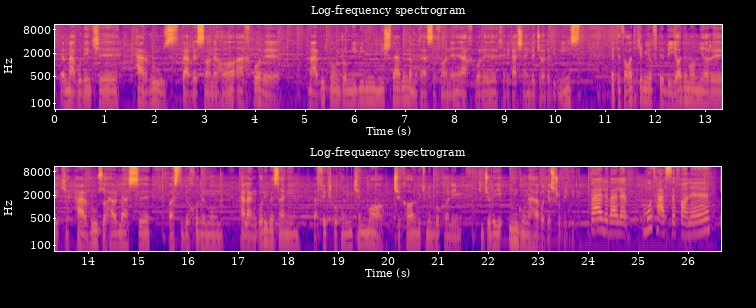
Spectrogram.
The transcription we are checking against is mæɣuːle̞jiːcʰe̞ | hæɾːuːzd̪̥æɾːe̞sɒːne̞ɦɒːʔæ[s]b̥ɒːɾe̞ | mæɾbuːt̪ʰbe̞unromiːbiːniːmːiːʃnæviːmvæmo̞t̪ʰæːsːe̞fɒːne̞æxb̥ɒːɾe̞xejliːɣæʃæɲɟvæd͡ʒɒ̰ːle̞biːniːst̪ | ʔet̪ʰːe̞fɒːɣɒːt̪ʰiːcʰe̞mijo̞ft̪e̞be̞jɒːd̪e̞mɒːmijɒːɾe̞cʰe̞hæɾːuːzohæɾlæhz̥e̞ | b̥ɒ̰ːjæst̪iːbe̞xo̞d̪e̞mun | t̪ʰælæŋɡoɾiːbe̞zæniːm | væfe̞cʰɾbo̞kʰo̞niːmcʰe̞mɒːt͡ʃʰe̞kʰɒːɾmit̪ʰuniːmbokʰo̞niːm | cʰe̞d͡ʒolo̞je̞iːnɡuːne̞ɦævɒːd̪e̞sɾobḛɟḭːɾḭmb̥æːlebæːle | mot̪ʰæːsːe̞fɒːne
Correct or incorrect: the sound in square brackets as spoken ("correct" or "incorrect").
incorrect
